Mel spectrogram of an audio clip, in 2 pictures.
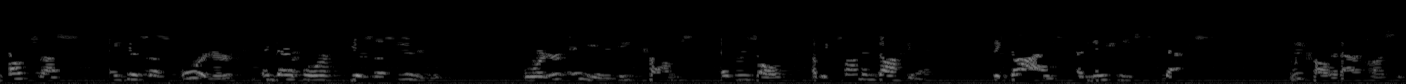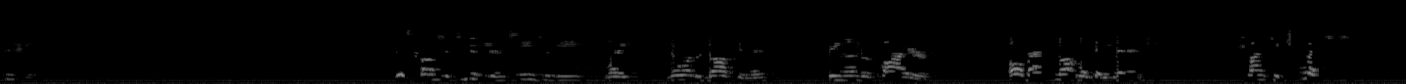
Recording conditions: large echoing room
